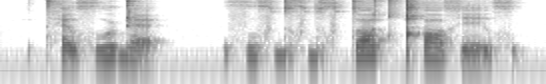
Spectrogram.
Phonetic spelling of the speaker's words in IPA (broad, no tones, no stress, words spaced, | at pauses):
t̪ʰæxʷuːɖæ | fuxʷd̪ixʷd̪ixʷ t̪ɒːt ǃʰɒːxeːxʷ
